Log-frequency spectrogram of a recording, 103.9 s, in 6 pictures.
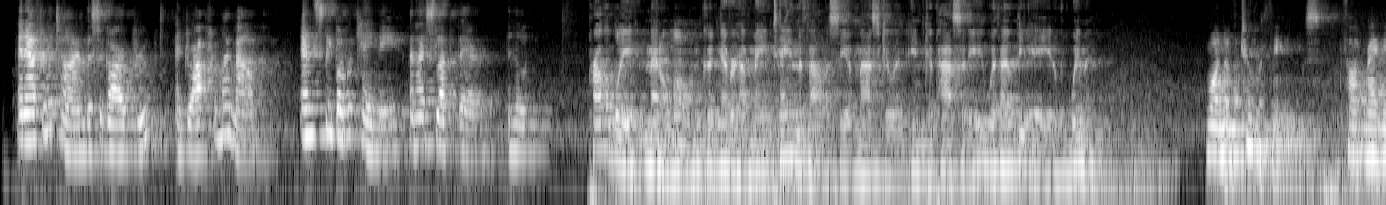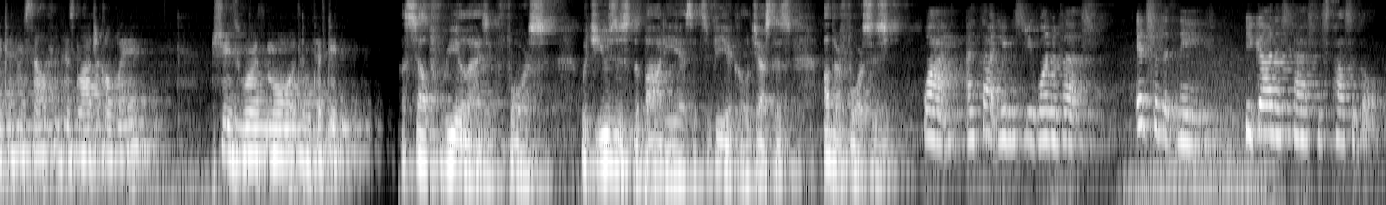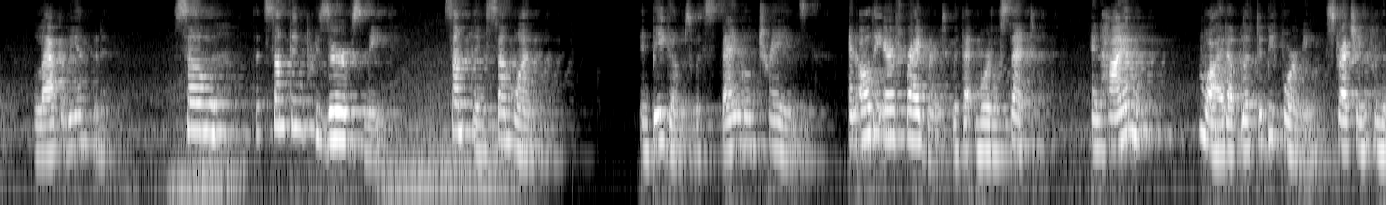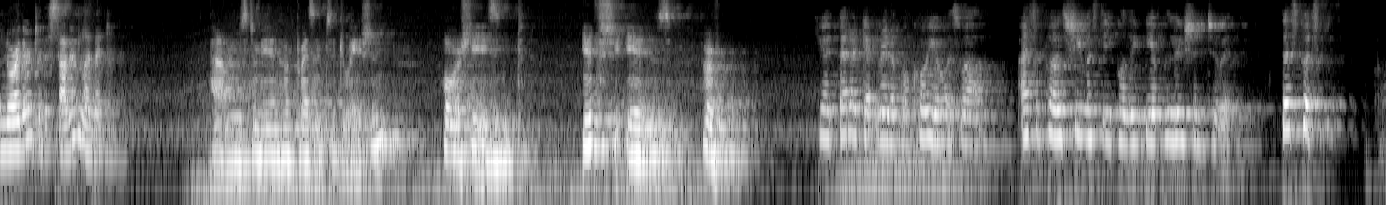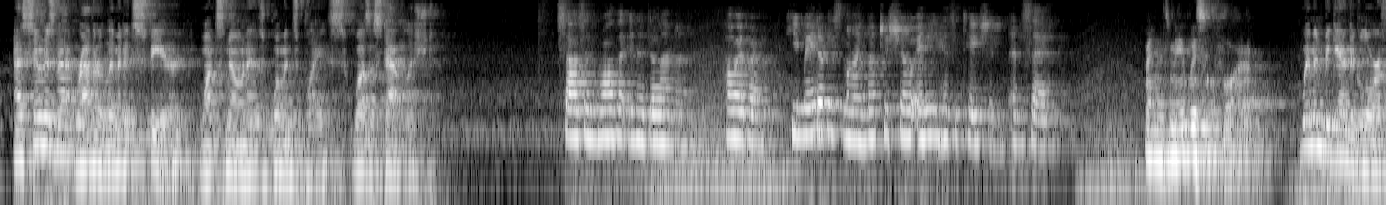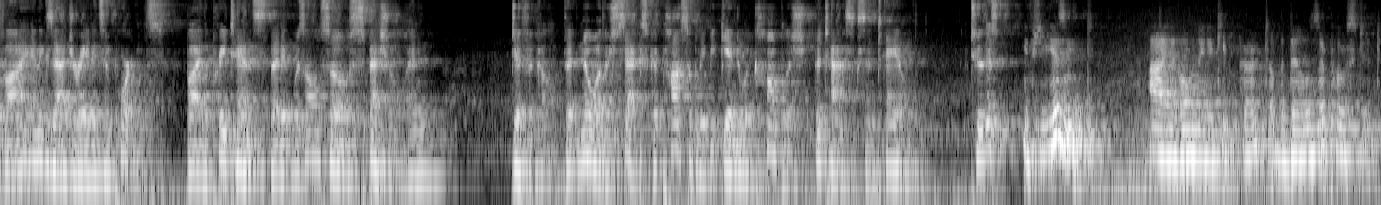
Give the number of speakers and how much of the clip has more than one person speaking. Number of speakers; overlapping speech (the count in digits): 5, no overlap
